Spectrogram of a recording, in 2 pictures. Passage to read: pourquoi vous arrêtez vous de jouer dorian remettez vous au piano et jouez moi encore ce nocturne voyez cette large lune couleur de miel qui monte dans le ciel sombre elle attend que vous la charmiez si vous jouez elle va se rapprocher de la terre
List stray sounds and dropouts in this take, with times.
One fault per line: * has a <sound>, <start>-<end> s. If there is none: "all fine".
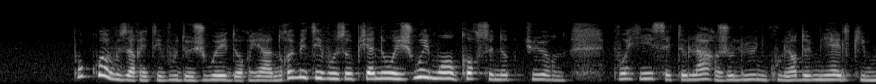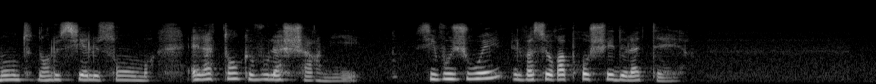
all fine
